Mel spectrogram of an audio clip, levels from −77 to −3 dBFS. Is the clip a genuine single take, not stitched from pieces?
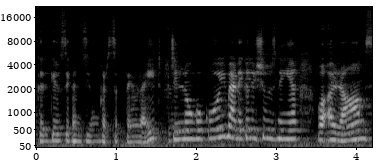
no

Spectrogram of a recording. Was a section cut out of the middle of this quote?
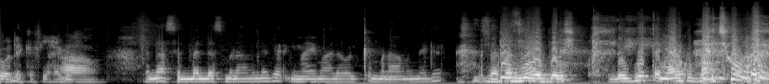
no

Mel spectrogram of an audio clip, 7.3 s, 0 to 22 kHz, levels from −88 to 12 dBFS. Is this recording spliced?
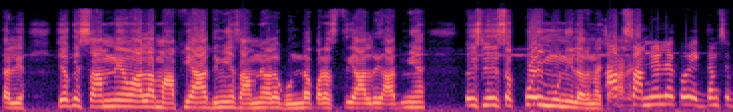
no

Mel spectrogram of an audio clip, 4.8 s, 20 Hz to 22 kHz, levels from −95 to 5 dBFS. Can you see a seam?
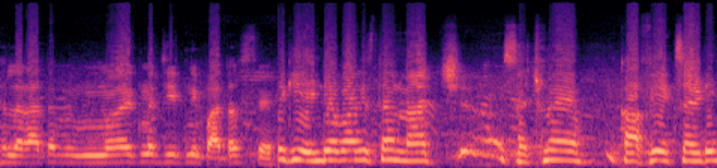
yes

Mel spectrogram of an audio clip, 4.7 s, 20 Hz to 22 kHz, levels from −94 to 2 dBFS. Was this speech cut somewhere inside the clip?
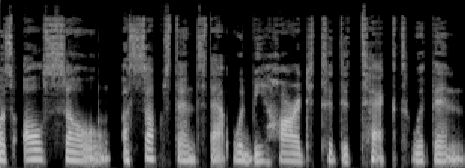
no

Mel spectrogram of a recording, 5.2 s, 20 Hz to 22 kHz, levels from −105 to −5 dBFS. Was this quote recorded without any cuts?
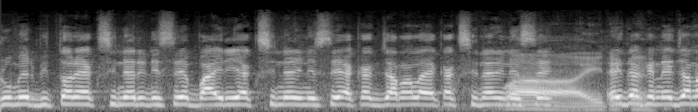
yes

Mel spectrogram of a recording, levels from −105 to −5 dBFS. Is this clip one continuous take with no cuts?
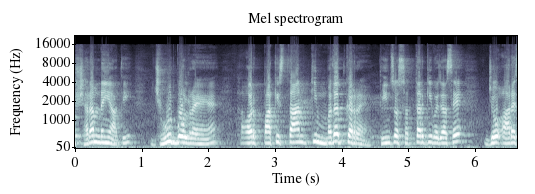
yes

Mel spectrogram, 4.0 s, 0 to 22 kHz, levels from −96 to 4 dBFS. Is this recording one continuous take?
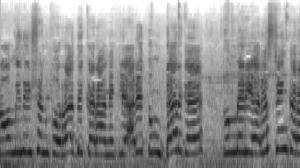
yes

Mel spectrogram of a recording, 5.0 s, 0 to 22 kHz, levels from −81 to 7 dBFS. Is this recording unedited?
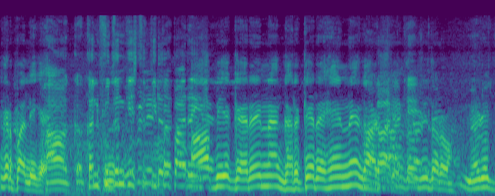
no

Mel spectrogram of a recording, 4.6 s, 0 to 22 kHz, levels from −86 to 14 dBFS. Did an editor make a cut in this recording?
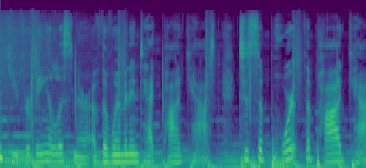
no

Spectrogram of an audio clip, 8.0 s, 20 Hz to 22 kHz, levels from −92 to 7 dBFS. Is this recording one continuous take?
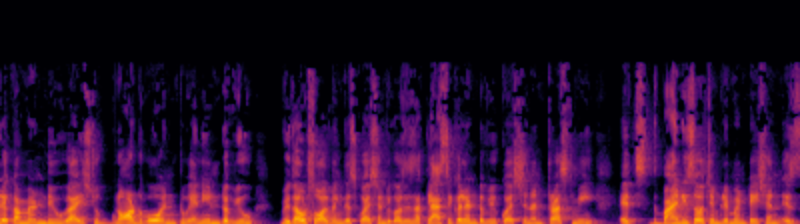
yes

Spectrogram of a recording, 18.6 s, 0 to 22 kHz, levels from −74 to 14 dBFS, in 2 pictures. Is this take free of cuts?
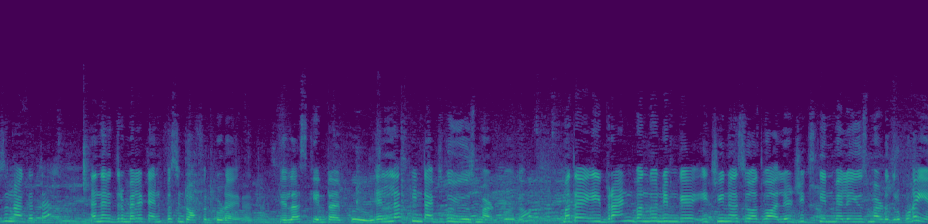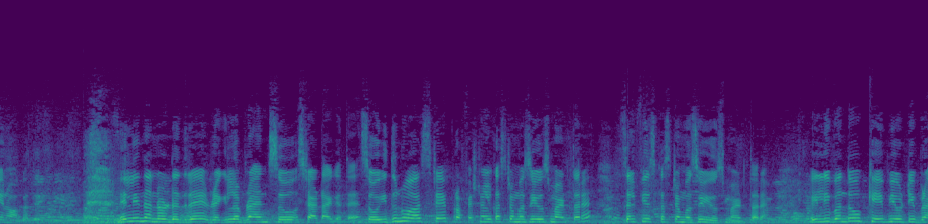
yes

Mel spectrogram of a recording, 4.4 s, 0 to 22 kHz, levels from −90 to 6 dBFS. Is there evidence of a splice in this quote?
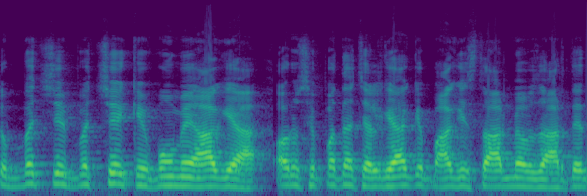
yes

